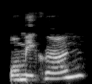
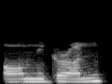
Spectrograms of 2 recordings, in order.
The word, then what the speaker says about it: omicron: put pronounce it yeah anybody with either um omnicron like huh no i didn't see an ni so i is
